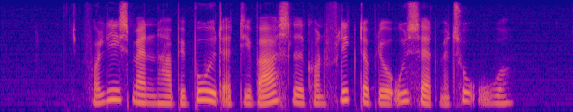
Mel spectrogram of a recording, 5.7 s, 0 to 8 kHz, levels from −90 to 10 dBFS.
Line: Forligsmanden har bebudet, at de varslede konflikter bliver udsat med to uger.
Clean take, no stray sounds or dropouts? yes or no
yes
